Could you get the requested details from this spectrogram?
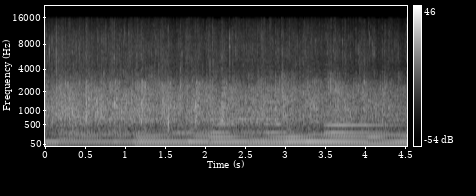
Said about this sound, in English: If you're with me this morning, why don't you give Jesus one big round of applause? Amen. Hallelujah. Hallelujah.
